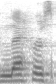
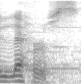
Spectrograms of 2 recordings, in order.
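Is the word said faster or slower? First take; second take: faster; slower. First: The word is said a little faster. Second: The word is said a little slower. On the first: Other people say it this way. "Some people would say it a little faster than that, like" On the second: This is the way the speaker says it. "but I- I'd say"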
